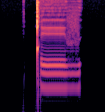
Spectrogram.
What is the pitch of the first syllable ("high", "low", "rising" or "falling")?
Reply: high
